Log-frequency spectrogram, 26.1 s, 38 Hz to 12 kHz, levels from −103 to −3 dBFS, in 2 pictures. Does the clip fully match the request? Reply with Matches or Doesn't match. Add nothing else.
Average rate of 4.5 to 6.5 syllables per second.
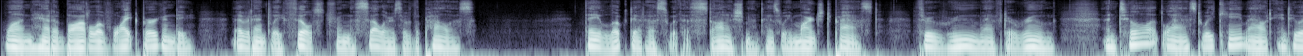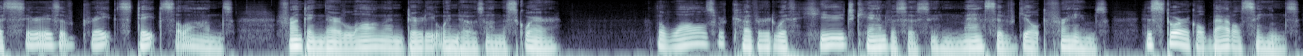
Matches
